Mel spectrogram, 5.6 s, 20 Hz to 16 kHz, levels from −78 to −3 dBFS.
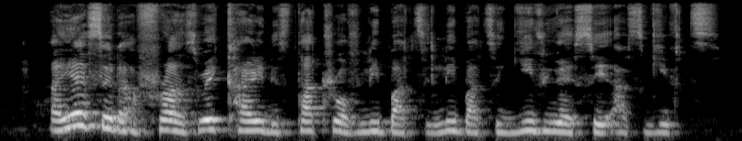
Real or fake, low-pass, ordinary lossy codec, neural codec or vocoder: real; 14.4 kHz; none; none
